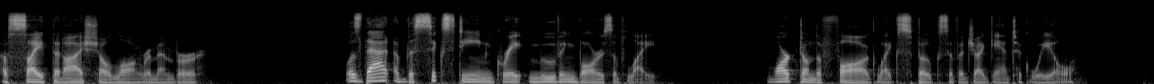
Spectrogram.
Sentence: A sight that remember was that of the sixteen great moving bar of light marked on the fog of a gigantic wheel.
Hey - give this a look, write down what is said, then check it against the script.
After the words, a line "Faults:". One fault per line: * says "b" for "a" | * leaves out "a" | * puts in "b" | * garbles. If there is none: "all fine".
A sight that I shall long remember was that of the sixteen great moving bars of light marked on the fog like spokes of a gigantic wheel.
Faults:
* puts in "I shall long"
* says "bars" for "bar"
* puts in "like spokes"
